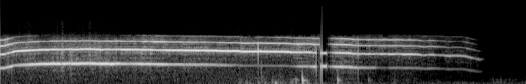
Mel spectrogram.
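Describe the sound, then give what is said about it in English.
A single long, steady subtle interrogation howl lasting nearly five seconds, loud and clearly pitched. It holds level, then slides slightly lower at the end, with a few faint clicks partway through. “This would be like a subtle interrogation howl.”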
